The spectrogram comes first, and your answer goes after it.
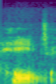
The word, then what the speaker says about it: Haidt: So I believe their last names are pronounced Haight and Lukanoff, or uh, Okay.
